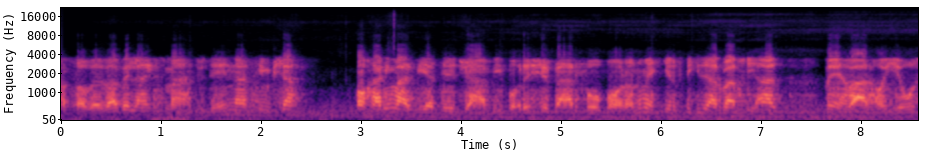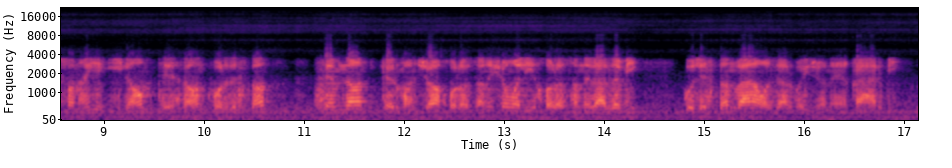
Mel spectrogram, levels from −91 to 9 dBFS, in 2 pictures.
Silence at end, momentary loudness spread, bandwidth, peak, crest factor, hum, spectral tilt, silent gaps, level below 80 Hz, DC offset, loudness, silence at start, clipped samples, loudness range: 0 s; 8 LU; 18.5 kHz; -6 dBFS; 20 dB; none; -3.5 dB/octave; none; -56 dBFS; under 0.1%; -24 LUFS; 0 s; under 0.1%; 2 LU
